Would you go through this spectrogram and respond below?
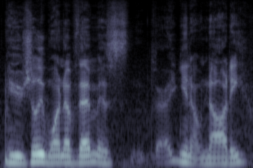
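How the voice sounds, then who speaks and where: A man's voice: on the high side, fairly even intonation, a little fast. A man co-hosting a podcast in casual banter, with a teasing way of talking. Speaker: podcast co-host, chapter narrator.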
